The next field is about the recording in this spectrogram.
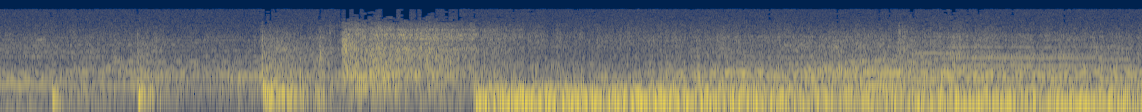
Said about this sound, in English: Start the motor.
